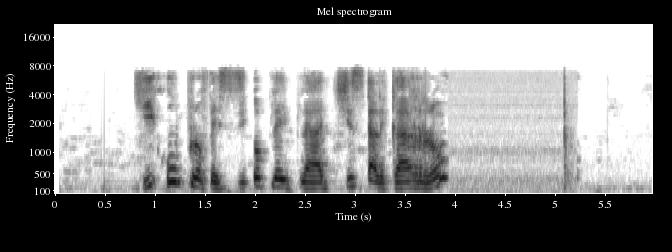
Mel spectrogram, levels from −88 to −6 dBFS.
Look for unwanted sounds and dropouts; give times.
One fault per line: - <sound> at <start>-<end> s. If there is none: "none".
- thud at 5.1-5.2 s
